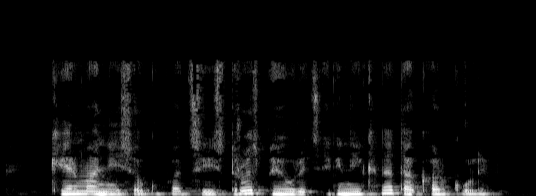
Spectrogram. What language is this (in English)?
Georgian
